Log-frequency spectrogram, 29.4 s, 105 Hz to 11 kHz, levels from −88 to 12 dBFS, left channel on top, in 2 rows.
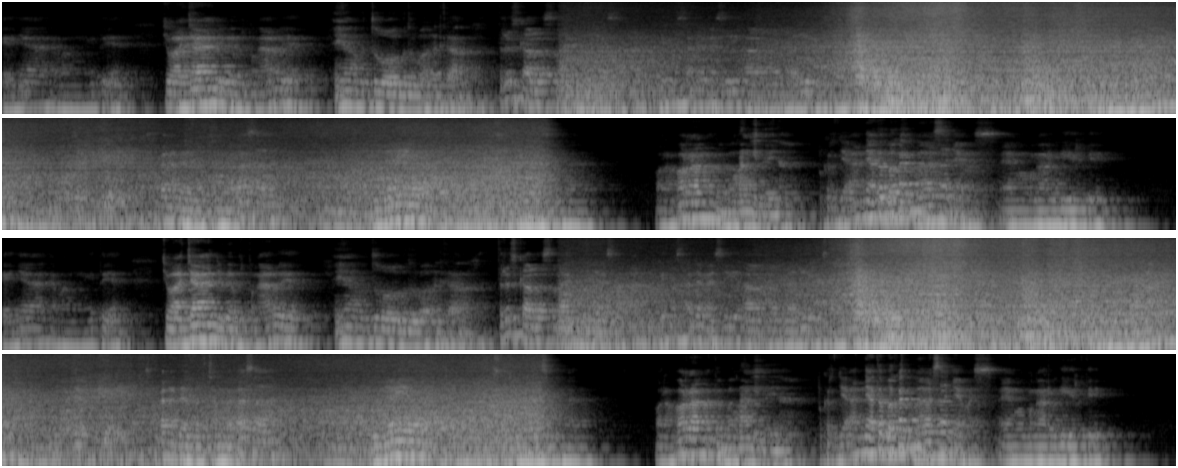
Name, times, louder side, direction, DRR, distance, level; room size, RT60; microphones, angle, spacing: voice 1, 0.0-1.5 2.0-3.7 5.2-5.7 6.2-13.3 13.6-16.0 16.4-18.9 19.3-22.0 22.8-23.9 24.9-28.4, equal, 80° right, 1 dB, 0.4 m, -33 dB
voice 2, 4.1-5.9 18.6-19.5 23.6-24.5, left 1 dB, 50° left, -1 dB, 0.4 m, -37 dB
sound 1, 6.9-21.4, right 1 dB, 15° right, 0.5 m, -31 dB
2.3 x 2.0 x 3.5 m, 1.2 s
head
